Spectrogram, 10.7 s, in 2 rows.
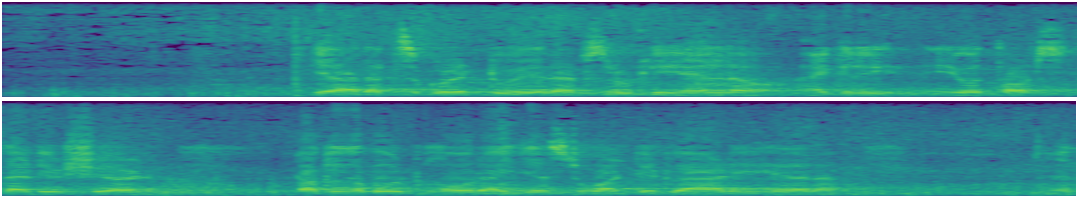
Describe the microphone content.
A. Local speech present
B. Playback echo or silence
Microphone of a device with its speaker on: B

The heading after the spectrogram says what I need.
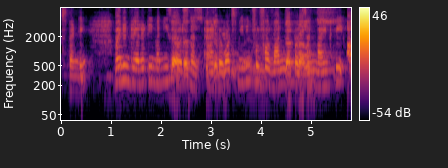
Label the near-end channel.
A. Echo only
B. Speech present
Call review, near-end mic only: A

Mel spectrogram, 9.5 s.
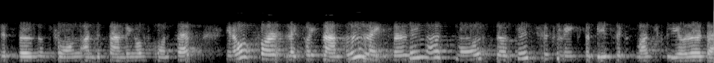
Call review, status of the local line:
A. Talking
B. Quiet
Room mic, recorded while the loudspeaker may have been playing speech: B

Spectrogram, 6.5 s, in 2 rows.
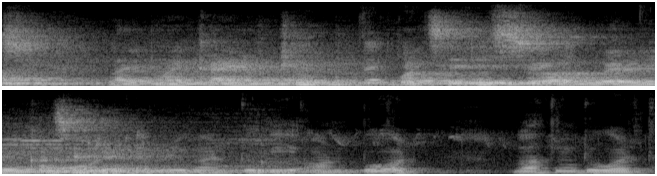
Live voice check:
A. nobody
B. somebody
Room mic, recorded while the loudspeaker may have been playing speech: B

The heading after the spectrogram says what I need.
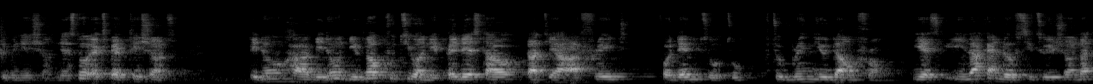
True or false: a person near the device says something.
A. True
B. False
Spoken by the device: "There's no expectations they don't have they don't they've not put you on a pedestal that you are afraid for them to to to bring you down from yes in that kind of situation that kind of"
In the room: B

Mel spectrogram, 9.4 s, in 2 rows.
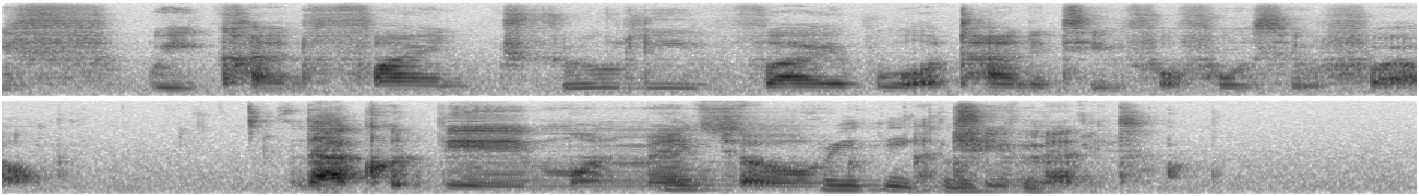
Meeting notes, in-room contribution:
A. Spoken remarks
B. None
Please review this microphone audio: A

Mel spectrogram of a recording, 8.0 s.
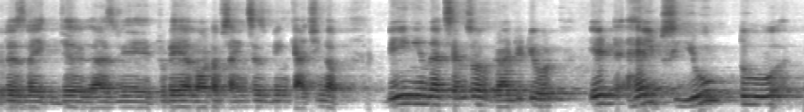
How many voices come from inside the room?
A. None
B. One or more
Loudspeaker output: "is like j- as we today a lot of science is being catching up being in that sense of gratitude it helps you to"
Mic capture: A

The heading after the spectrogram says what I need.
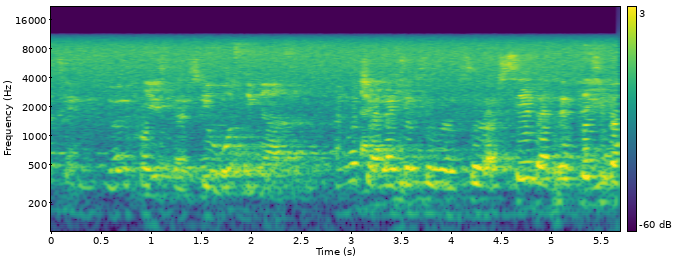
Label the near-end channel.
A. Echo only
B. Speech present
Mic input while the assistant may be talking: B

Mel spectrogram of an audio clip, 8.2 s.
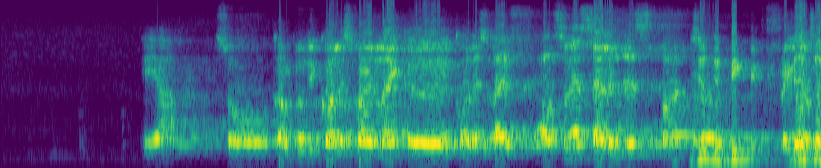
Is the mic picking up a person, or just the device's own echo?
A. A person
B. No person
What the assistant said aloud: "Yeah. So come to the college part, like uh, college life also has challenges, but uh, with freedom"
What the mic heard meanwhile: A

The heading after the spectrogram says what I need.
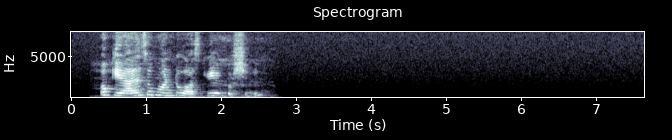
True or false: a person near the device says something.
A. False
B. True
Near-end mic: B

